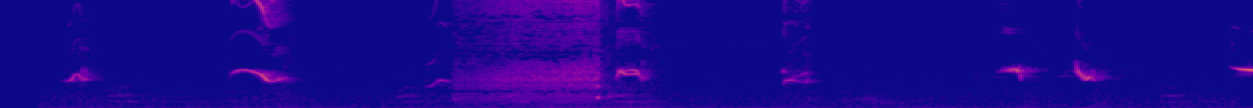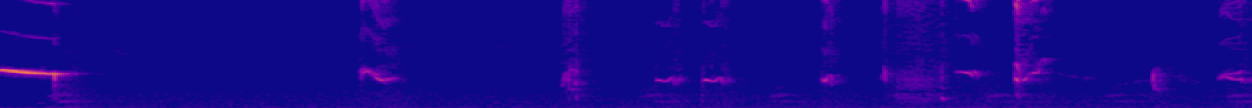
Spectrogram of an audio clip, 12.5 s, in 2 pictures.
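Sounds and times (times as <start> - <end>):
Eurasian bullfinch song: 0.2 - 3.3, 3.9 - 4.2, 5.0 - 7.0, 8.0 - 8.4, 9.0 - 12.5.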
